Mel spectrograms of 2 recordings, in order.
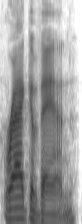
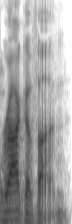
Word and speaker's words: Ragavan: It's not Ragavan. No. Ragavan. – Please ignore my ears on this one. But as long as you're not calling it Ragavan, you're going you're probably to probably, fine.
